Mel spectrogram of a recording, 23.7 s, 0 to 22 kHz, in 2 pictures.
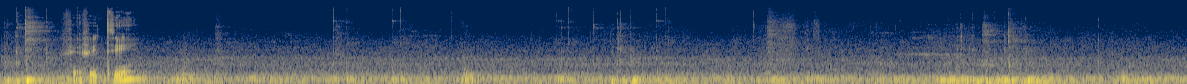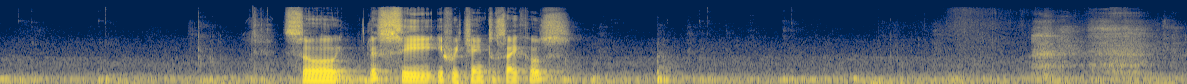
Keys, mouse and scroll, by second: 0.9 click, 4.0 click, 6.8 click, 7.7 scroll up 1, 8.6-8.9 scroll down 1, 10.2 alt+a, 11.1 scroll down 1, 12.3 click, 13.1 click, 14.1 g, 14.6 click, 20.5 click.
